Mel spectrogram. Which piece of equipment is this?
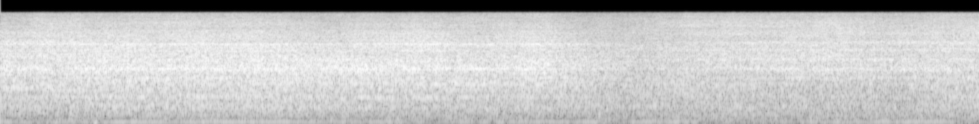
fan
